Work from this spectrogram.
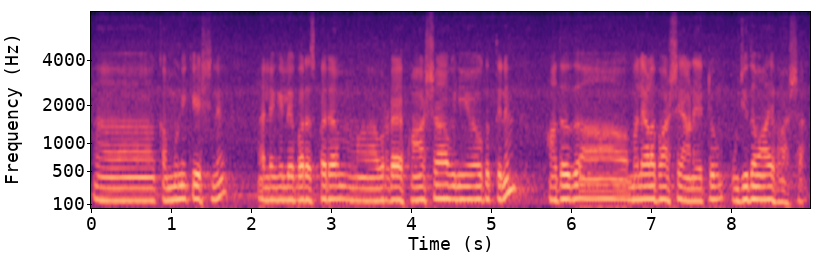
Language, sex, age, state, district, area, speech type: Malayalam, male, 30-45, Kerala, Alappuzha, rural, spontaneous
